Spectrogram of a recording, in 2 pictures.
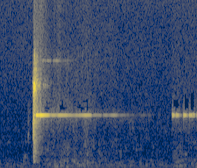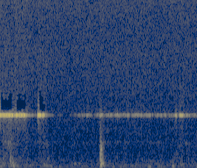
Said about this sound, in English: Next, we have our moment of silent meditation. So I will ring a chime and then you can close your eyes or not if you'd like to.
